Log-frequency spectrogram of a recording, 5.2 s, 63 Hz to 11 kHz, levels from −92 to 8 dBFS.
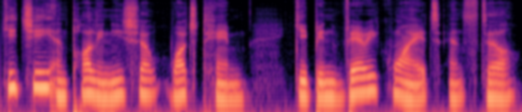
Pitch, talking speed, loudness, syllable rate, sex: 140 Hz, 125 wpm, -18 LUFS, 3.7 syllables/s, male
